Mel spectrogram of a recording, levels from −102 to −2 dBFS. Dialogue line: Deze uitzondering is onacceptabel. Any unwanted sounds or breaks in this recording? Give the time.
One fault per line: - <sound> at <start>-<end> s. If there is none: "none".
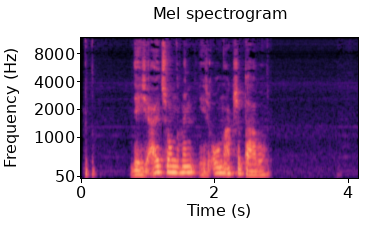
none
